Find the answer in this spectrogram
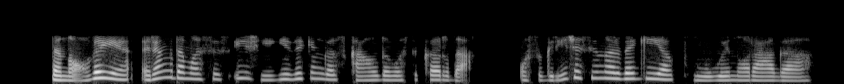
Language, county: Lithuanian, Kaunas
